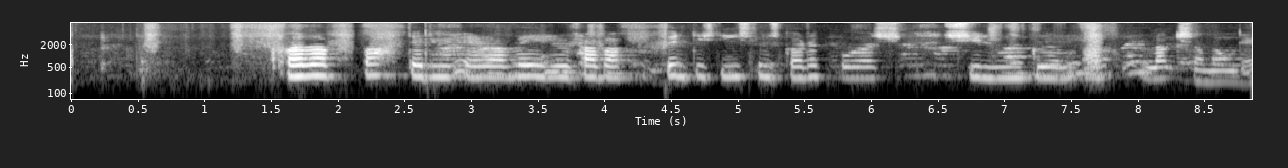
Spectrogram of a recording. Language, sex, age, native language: Icelandic, male, 18-19, Icelandic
